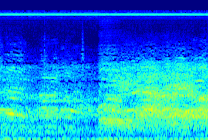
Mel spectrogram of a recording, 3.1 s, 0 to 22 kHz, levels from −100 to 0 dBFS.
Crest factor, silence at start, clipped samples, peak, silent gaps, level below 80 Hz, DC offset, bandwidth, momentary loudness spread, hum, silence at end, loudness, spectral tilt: 16 dB; 0 s; under 0.1%; -24 dBFS; none; -70 dBFS; under 0.1%; 16.5 kHz; 9 LU; none; 0 s; -40 LUFS; -3.5 dB/octave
